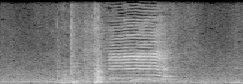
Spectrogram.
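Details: Goat bleat during the birth of two kids in a sugar shack in Quebec, Canada, recorded on an iPod Touch: one short, quavering, harmonic-rich cry, preceded by a brief excited French voice and low background hum.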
